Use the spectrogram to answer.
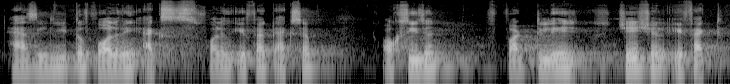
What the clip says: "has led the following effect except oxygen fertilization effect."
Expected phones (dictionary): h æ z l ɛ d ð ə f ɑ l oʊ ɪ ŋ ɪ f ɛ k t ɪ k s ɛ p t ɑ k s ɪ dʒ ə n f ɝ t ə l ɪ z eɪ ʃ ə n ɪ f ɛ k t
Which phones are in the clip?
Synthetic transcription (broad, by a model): h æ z l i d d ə f ɑ l oʊ ɪ ŋ ɪ f ɛ k t ɪ k s ɛ p t ɑ k s ɪ dʒ ə n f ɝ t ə l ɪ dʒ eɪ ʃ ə n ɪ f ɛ k t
